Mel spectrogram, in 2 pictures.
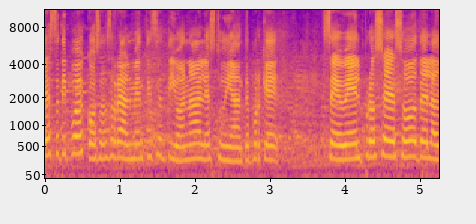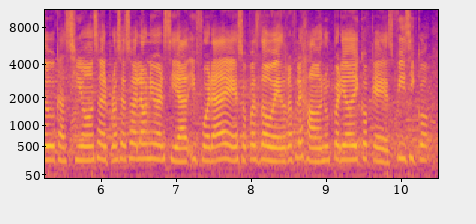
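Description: A young woman student speaks eagerly in a high voice during an interview. She stands at a busy event, and the chatter of a crowd fills the background.

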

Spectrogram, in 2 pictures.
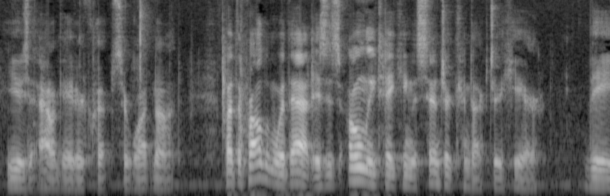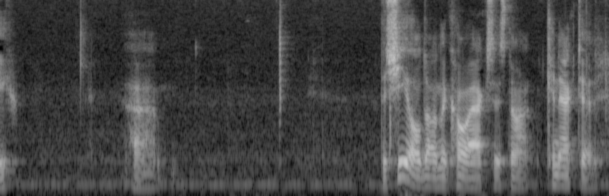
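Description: Low-pitched man, casual hands-on demo. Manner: matter-of-fact, thinking aloud. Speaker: presenter of a radio gear test video. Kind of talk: casual unscripted hands-on demonstration. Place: indoors at a work desk.

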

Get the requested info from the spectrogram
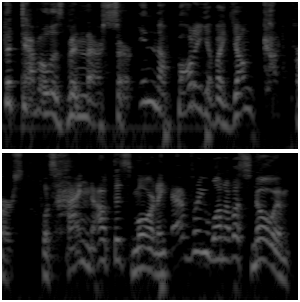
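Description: An agitated prison keeper played by an actor from an old stage comedy. The voice is husky and sharp, with lively swings in pitch and an urgent, excitable delivery. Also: a little fast, exaggerated voice. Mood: alarmed. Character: agitated prison keeper bringing alarming news. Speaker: amateur actor. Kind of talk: early modern stage comedy acting.

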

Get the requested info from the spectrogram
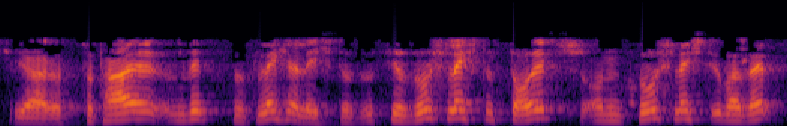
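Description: Tinny phone audio, man, fairly high voice, blunt, naive-sounding, casual conversation. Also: normal speed. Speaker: call recipient baiting phone scammers. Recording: tinny narrowband phone line.

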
